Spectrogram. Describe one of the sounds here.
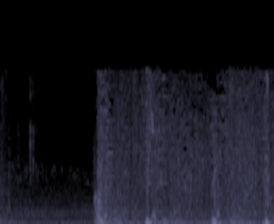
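A pickaxe strikes with a sharp crack.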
